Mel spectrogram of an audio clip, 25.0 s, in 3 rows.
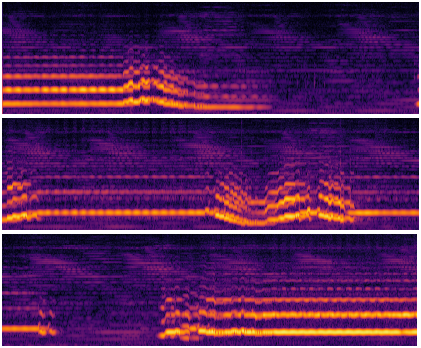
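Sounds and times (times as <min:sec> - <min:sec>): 
flute playing Raag Pahari: 0:00.0 - 0:06.4, 0:08.2 - 0:24.9.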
